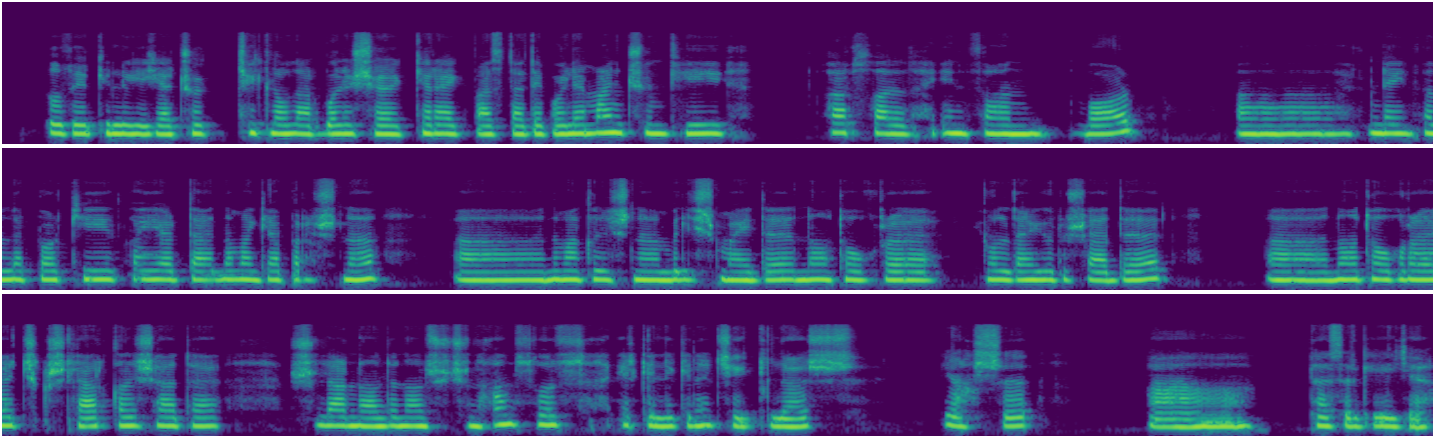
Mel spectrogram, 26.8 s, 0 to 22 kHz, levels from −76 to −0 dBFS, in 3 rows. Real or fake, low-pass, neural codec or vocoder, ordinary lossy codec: fake; 9.9 kHz; vocoder, 22.05 kHz, 80 mel bands, WaveNeXt; none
